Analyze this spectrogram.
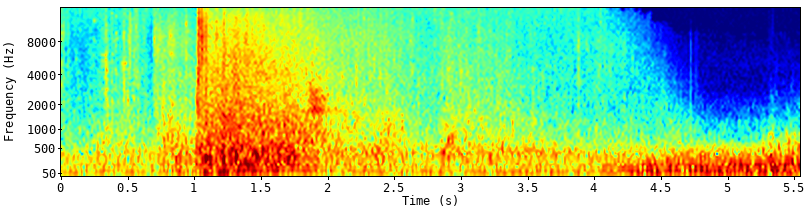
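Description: Water splashes loudly as someone jumps in and swims.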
